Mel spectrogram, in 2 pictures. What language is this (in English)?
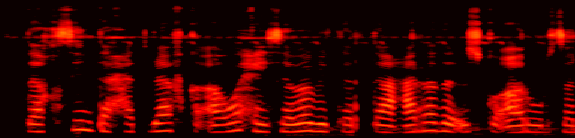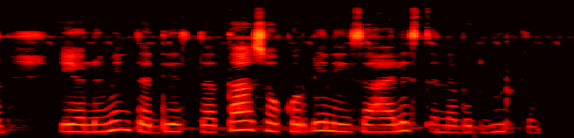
Somali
